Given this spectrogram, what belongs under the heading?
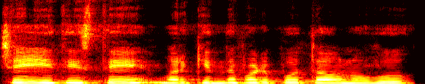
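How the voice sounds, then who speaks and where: A woman's voice: medium pitch, little pitch movement, fast, a little mellow, lightly acted. A woman reading as a bantering young hero. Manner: bantering, affectionate.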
